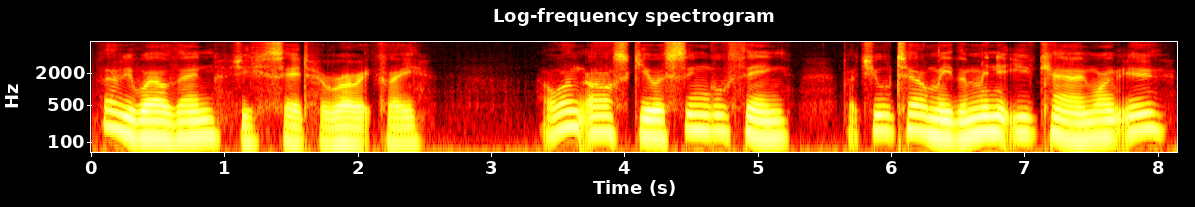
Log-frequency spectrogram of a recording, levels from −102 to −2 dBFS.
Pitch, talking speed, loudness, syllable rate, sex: 135 Hz, 170 wpm, -15 LUFS, 4.4 syllables/s, male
